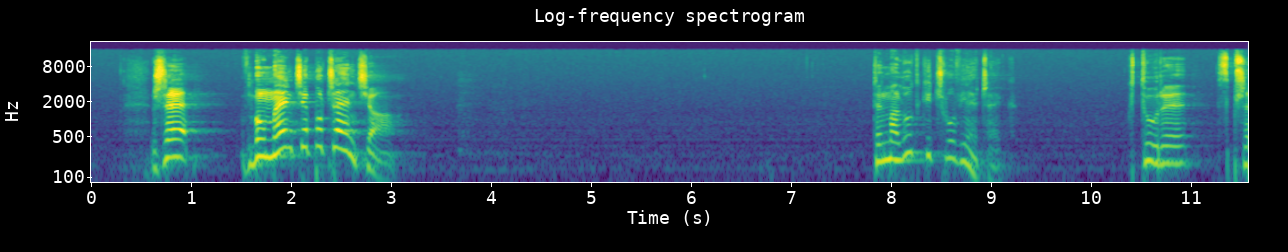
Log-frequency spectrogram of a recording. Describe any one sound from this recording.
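A man speaks slowly and with feeling into a microphone through loudspeakers, with pauses.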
